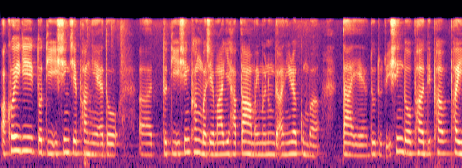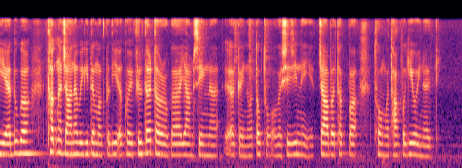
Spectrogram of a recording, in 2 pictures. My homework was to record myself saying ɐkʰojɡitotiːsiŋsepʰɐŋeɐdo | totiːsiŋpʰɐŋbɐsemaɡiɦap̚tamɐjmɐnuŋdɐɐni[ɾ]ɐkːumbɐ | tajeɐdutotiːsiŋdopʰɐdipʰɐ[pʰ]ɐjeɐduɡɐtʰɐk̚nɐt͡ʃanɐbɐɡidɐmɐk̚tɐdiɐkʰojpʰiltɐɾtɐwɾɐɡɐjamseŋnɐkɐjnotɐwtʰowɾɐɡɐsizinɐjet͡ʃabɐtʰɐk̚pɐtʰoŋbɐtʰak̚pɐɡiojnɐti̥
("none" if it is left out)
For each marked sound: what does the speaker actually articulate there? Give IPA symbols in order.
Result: ɾ, pʰ

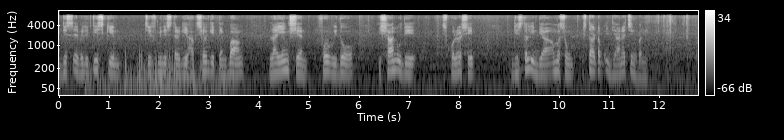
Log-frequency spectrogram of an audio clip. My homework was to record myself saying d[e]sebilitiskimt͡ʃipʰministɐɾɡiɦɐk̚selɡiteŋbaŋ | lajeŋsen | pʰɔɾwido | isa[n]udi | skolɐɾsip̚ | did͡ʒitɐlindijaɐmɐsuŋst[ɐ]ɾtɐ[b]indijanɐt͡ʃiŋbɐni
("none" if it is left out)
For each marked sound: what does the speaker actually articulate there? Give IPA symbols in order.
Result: i, n, a, p

